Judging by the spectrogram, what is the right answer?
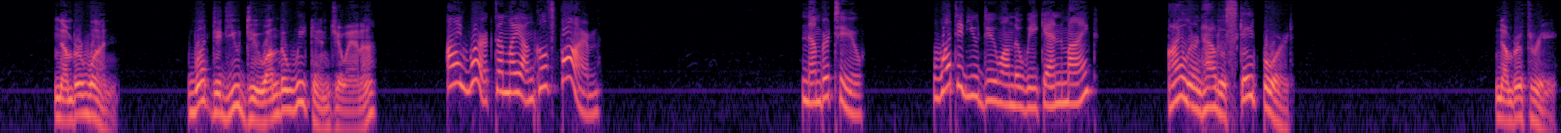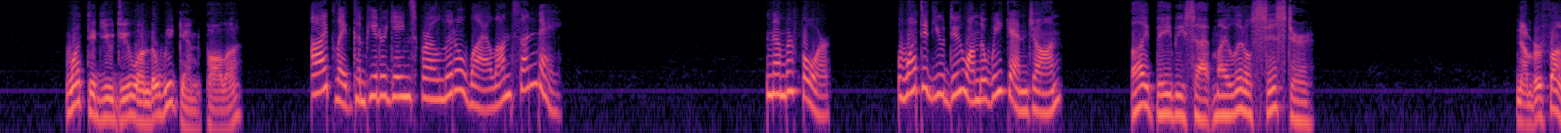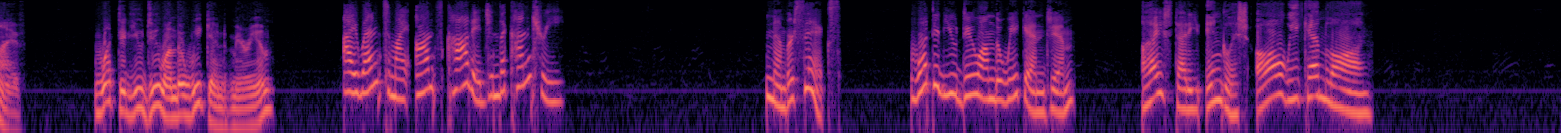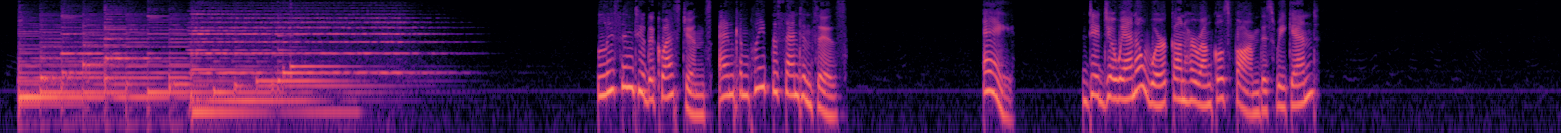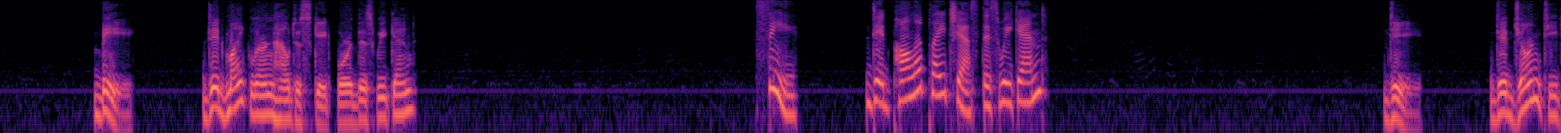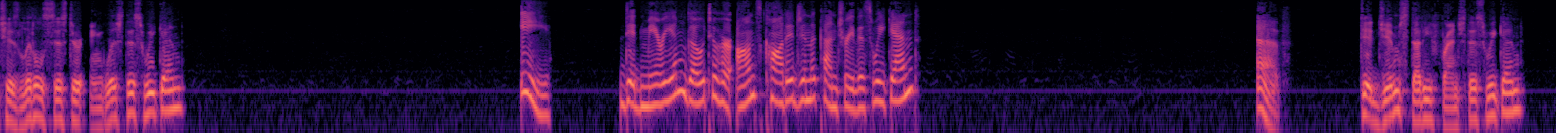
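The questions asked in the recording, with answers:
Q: Did Joanna work on her uncle's farm this weekend?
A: Yes, she did.

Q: Did Mike learn how to skateboard this weekend?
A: Yes, he did.

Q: Did Paula play chess this weekend?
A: No, she didn't. She played computer games.

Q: Did John teach his little sister English this weekend?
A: No, he didn't. He babysat his little sister.

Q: Did Miriam go to her aunt's cottage in the country this weekend?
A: Yes, she did.

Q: Did Jim study French this weekend?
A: No, he didn't. He studied English.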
